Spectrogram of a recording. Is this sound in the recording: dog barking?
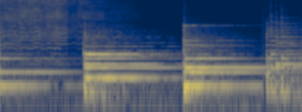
no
